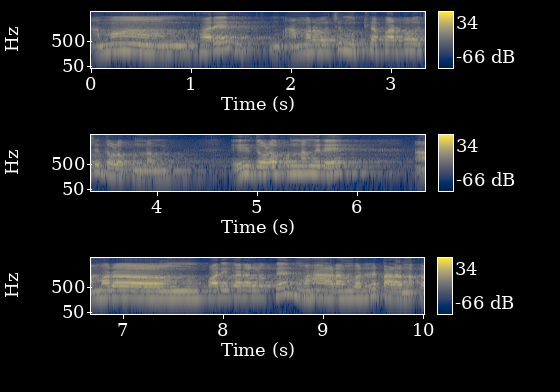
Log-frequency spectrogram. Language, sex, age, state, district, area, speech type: Odia, female, 45-60, Odisha, Khordha, rural, spontaneous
